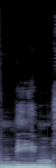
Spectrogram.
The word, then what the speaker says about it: meme: Um so I called it a meme. It doesn't exactly rhyme with gene, but it's s sort of sort of short and and sounds vaguely similar.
